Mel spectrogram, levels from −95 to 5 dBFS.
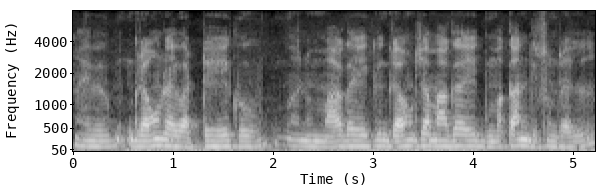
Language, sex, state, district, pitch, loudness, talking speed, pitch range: Marathi, male, Maharashtra, Gondia, 120 Hz, -16 LUFS, 160 wpm, 115-125 Hz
